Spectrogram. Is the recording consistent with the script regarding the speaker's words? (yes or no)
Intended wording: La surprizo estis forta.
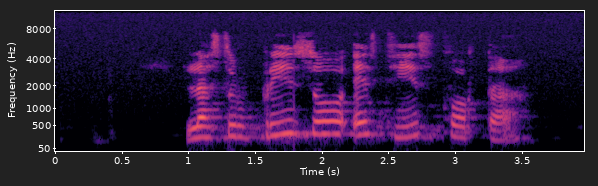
yes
